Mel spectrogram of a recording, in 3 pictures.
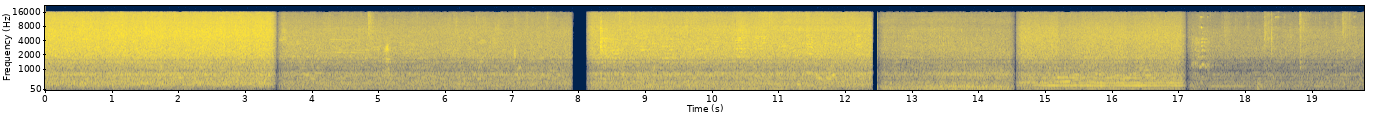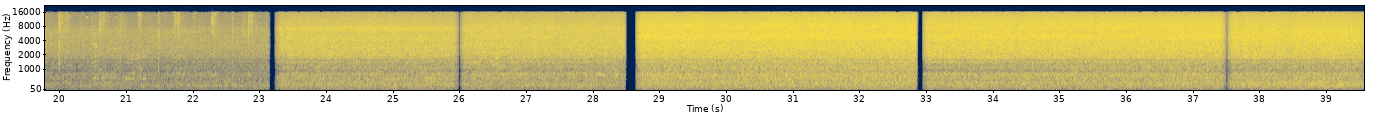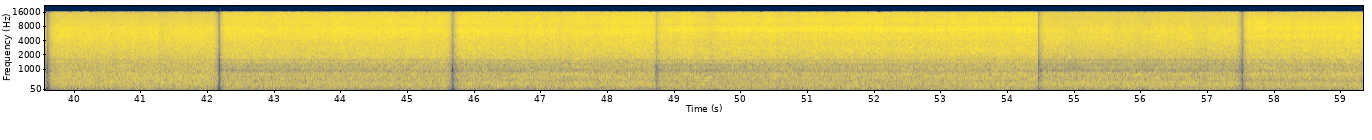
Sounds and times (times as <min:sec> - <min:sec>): Speech: 0:03.5 - 0:12.4, 0:20.4 - 0:22.8, 0:49.2 - 0:49.7.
